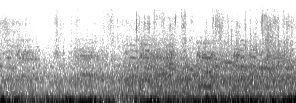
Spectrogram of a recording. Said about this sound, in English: Is it a geese? It's the goose again. Oh, they make a fuss, don't they?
